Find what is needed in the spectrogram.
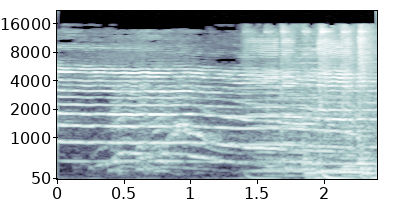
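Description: A woman's voice holding one long high note, with other voices in the room beneath it, after a team cheer. About one and a half seconds in, music with a bass line starts.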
